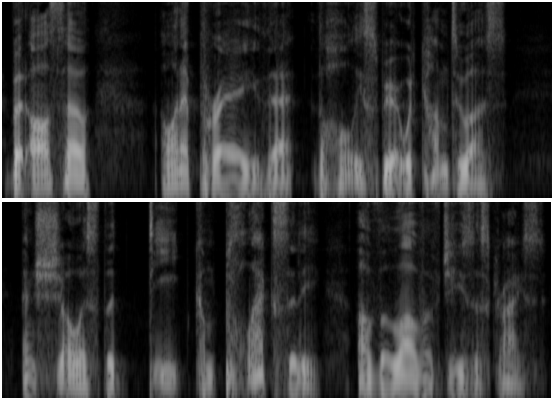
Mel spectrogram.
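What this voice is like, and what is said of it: Raspy, hoarse voice. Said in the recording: “My voice is a bit raspy this morning, you can hear.”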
